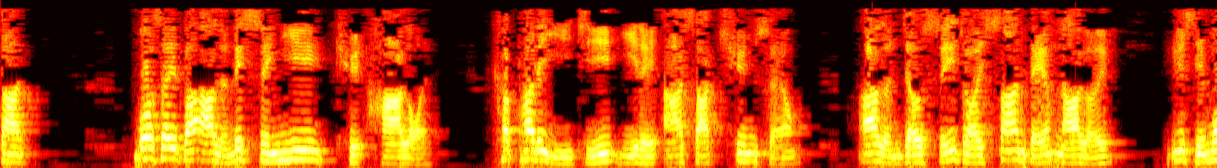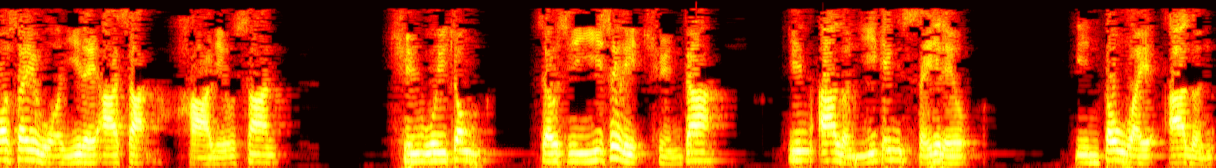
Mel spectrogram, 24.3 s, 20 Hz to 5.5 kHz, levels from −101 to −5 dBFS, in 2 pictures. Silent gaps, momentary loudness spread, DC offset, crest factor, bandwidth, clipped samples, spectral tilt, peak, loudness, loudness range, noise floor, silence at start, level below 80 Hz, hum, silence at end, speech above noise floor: 15.45-15.76 s; 11 LU; under 0.1%; 16 dB; 5 kHz; under 0.1%; -9.5 dB/octave; 0 dBFS; -15 LUFS; 3 LU; -77 dBFS; 0 s; -46 dBFS; none; 0.05 s; 63 dB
